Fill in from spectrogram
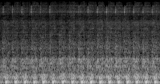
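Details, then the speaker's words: Raider 150 carburetor motorcycle, fully warmed up, idling: even fast clatter about eleven beats a second from the head, silent when cold; owner suspects compression release or tensioner, unconfirmed. Top-end ticking when hot. "pero hindi natin masabi kung ano yun e kasi bakit ganon pagka malamig tahimik naman siya kapagka uminit na siya"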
